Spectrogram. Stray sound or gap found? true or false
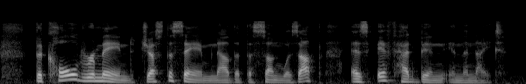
false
